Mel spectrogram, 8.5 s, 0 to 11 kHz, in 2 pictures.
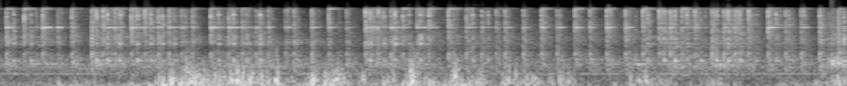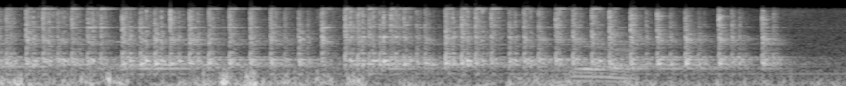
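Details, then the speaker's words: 2012 CraftLander NuCraft 6000 boat hoist winch, wheel turned clockwise to reel in cable: quick even run of crisp ratchet clicks, no grinding or slipping; pawl working normally. "you can hear that clicking going on here you just turn it until you have a nice reel going there"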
